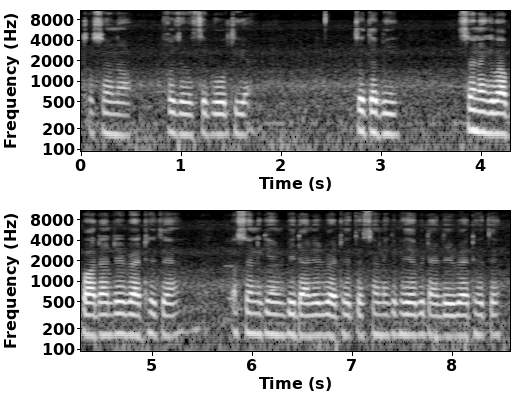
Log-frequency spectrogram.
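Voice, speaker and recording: A woman's voice: low-pitched, monotone, noisy background. A woman narrating a homemade romance story in a plain, repetitive way. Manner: repetitive, plain, slow retelling.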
